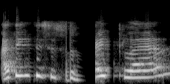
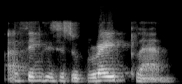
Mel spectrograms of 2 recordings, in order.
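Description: First: High voice with the tummy tucked in; higher pitched, squeaky. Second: Lower, charismatic leader's voice; low Obama voice. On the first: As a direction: say it high and squeaky, stomach pulled tight. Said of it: "tuck in my tummy and say". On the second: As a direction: let the belly go and speak low with authority. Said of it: "I'll simply blubber my belly out". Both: Shown as a demonstration.

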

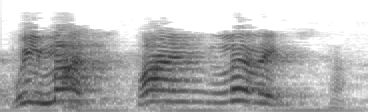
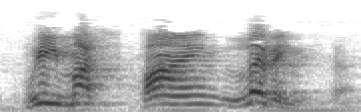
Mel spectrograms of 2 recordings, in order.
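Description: First: Slow, loud and high, full hammed-up heroics; grand vow. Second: Slow, louder, a touch higher, hammed-up resolve; determined vow. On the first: Explorer to the kid after another failure, big hammed-up vow. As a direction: drag out a big heroic proclamation. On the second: Explorer urging the guide onward, slow hammed-up resolve. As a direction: plant each word like a heroic pledge.

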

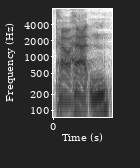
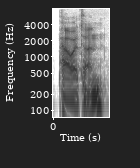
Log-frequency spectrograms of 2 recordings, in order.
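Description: First: Powhatan with the stress on hat, pow-HAT-an; stress on second syllable. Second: Powhatan as POW-uh-tan, first syllable stressed. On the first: Listing the names historians use, pow-HAT-an. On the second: Giving the other form of the name, POW-uh-tan. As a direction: say Powhatan as POW-uh-tun, the middle squeezed. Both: Shown as a demonstration. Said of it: "usually refer to the paramount chief".

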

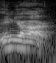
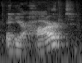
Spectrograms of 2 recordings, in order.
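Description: First: Said in the usual way. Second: "heart" lifted into a questioning rise; sceptical question. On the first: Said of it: "Qualifying statement is like this". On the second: Acted. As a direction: query "heart" as the hard part. Objector questions the words just quoted.

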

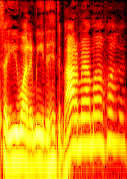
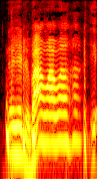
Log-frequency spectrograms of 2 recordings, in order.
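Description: First: Said in the usual way. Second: High, mush-mouthed mimicry with slurred words. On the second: Host showing how the rapper talks with veneers, mush-mouthed impression. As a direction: imitate a rapper talking through veneers, consonants lost. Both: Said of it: "He talked like this".

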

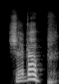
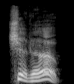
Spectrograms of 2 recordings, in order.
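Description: First: Short, high-pitched outburst; raised, sharp command; shout. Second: Loud, high mimicking jeer; exaggerated, swooping mockery; mocking repeat. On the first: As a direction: shout him down. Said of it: "Scott shouted again". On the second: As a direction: parrot it back mockingly. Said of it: "repeated in a mocking tone". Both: A narrator's reading.

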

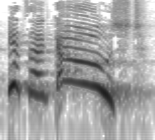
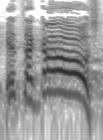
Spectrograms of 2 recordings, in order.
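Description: First: Very high, very slow drawn-out wail; terrified ghost cry. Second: Much higher, quick mock shriek of fright; mock scream. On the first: Retold or imitated. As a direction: stretch it into a spooked, quavering howl. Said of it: "It's probably what they sounded like". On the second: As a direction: yelp it like a panicked fisherman. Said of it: "They actually scream".

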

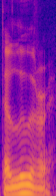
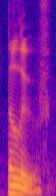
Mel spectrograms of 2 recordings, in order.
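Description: First: Louvre with a soft final R; French pronunciation. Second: Louvre with no final R, "Loov"; American pronunciation. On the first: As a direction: let Louvre end in a light "ruh" after the V. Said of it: "It's a very soft R". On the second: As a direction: say Louvre as one syllable, ending on V. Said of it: "Americans call it the Louvre". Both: Shown as a demonstration.

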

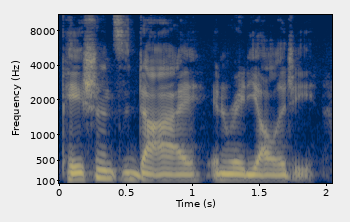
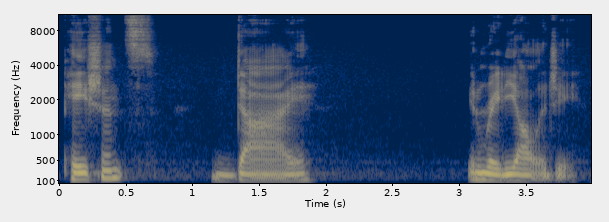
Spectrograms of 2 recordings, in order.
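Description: First: Patients die in radiology said straight through; no pauses, one even phrase; plain restatement. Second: Patients, pause, die, pause, in radiology; each word set apart by long pauses; slow dramatic pauses. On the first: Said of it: "It happens all the time". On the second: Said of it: "you need to know". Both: Shown as a demonstration.

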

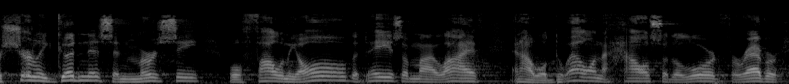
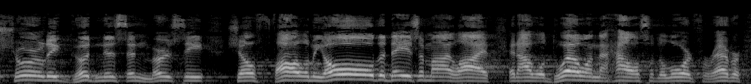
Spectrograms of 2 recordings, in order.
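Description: First: Soft, low, reverent recital; hushed near-whisper. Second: Loud, grand recitation of scripture; captivating orator. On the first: Old preacher finishing the Psalm, voice merely a whisper. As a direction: drop right down, almost to a whisper. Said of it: "his voice was merely a whisper". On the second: Orator reaching the last verse before a rapt crowd, captivating grand delivery. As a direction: project it like a great orator's finale. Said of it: "began in his deep, captivating voice". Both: Acted.

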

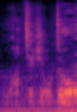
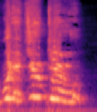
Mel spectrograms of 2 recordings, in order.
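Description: First: Breathy, unvoiced, softer question; hushed accusation. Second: Slow, high, loud shriek; screamed accusation. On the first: Gretchen faces the blue orc, hushed accusation. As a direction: say it under your breath, aghast. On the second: Acted. Gretchen faces the blue orc, screamed accusation. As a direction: scream it, drawing out the words.

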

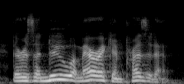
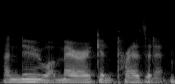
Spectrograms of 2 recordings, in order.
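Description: First: "new" lifted and hit hard, fast; urgent with "new" punched; stress on new. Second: Low, soft mutter of "new American president". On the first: Acted. General stresses stakes. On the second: A narrator's reading. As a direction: mutter it under your breath, "new" flat. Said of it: "Vlad muttered".

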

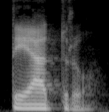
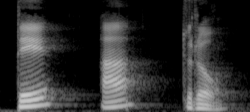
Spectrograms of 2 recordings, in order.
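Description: First: Said in the usual way. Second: "Teatro" broken into te, a, tro; syllable by syllable. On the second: Shown as a demonstration. Teacher showing learners the vowel hiatus, syllable by syllable. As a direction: say "Teatro" in separate syllables with pauses. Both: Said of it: "esa separación de sílabas".

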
